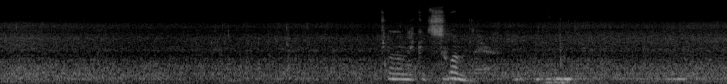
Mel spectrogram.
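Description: Ocean waves wash steadily.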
